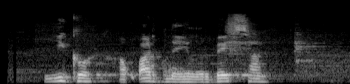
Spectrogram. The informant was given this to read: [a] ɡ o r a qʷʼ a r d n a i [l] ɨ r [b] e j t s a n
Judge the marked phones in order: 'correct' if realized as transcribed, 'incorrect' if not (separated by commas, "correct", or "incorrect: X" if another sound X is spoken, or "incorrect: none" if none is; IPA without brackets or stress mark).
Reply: incorrect: i, correct, correct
